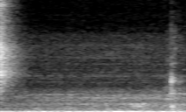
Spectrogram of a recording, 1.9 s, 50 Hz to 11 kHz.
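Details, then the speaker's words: Holden HQ one-tonner with a blown 414ci Dart small-block Chevy, accessory ignition on before its first start-up: the electric water pump gives a quiet, steady low hum with no knocks or rattles, running normally. "yep I can hear it hear the water pump so with the water pump on that will allow us to turn the fuel pump on"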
